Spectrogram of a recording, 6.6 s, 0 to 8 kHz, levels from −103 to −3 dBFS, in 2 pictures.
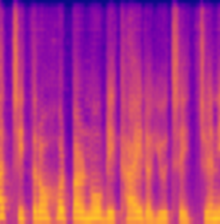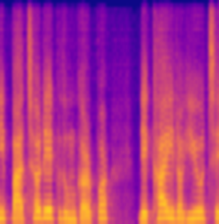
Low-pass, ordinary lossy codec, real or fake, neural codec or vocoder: none; none; fake; codec, 16 kHz, 0.2 kbps, FocalCodec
